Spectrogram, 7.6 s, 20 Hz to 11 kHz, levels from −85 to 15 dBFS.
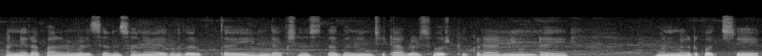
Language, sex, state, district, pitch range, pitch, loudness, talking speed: Telugu, female, Andhra Pradesh, Annamaya, 185-200 Hz, 195 Hz, -16 LUFS, 120 wpm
